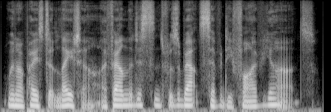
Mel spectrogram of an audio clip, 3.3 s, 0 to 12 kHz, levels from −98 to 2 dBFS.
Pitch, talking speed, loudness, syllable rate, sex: 130 Hz, 255 wpm, -20 LUFS, 6.8 syllables/s, male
